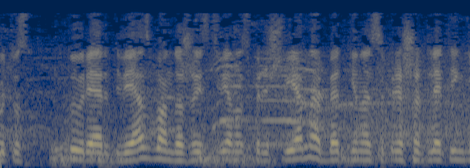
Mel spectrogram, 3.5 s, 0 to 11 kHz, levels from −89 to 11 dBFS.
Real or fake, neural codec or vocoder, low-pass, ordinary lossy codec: fake; vocoder, 44.1 kHz, 128 mel bands every 256 samples, BigVGAN v2; 9.9 kHz; MP3, 32 kbps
